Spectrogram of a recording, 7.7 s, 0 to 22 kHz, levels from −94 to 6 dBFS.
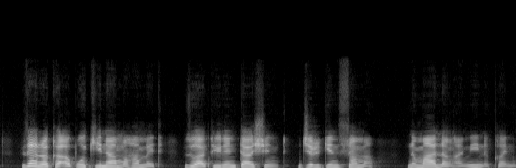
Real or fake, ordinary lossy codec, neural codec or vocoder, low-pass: fake; none; autoencoder, 48 kHz, 32 numbers a frame, DAC-VAE, trained on Japanese speech; 14.4 kHz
